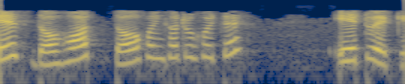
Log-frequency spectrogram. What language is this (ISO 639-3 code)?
asm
